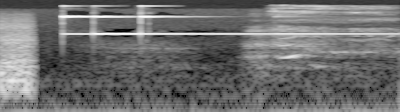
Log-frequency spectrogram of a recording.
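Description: A faint, high, steady ringing tone, held for about a second and a half, opening with three quick light ticks.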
